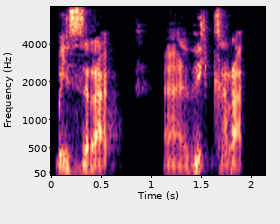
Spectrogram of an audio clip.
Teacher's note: sebelum huruf tu adalah huruf berbaris bawah sifat dia nipis jadi dia baca dengan nipis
